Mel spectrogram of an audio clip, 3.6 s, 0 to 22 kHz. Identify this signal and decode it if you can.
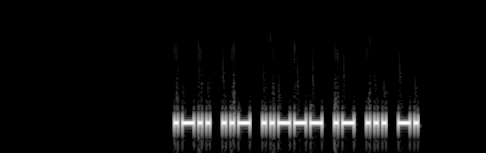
Morse code, heard as a keyed tone, about 40 wpm, 700 Hz. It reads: LU2ASN
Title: DXCC-100 Call Signs - 6 Characters - 40wpm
